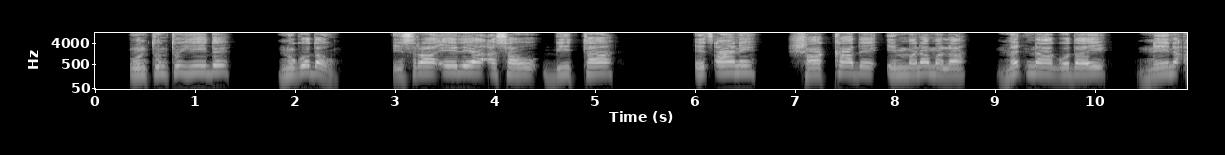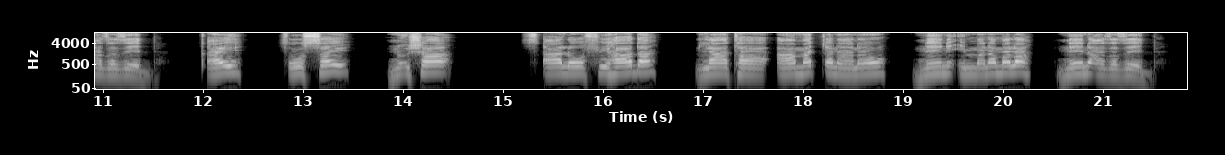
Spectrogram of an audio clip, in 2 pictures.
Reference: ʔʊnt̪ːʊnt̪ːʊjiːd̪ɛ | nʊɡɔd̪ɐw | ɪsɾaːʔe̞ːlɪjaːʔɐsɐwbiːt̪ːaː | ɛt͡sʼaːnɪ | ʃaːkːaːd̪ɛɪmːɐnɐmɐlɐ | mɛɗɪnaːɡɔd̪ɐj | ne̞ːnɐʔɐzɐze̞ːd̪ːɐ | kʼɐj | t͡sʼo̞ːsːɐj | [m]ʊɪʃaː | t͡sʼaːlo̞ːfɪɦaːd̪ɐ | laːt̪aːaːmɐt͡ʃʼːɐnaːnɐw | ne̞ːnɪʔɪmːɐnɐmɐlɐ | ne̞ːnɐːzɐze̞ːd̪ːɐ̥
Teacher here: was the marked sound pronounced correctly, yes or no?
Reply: no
